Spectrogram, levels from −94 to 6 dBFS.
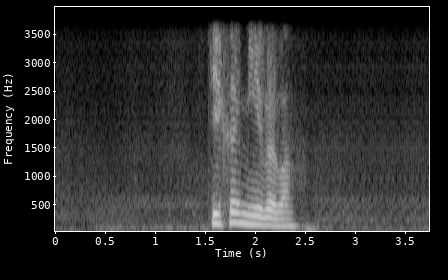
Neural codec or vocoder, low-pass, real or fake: codec, 16 kHz in and 24 kHz out, 0.4 kbps, LongCat-Audio-Codec, fine tuned four codebook decoder; 3.6 kHz; fake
